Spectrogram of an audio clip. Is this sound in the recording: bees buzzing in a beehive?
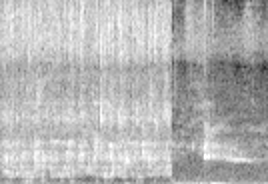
no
